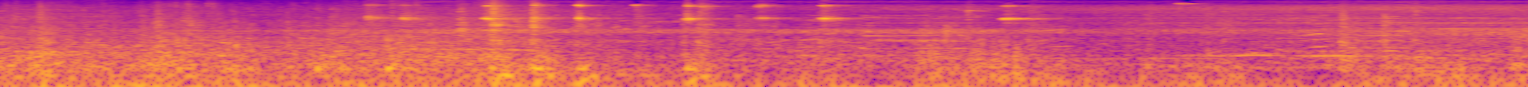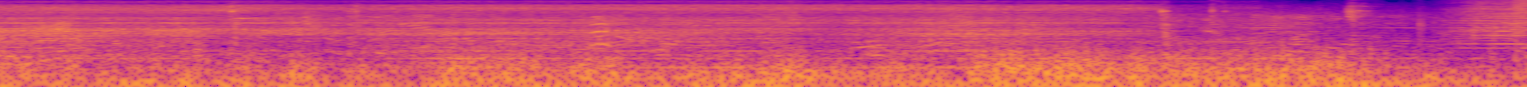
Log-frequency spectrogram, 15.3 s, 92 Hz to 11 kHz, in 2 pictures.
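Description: Zamperla Air Force 5 suspended family coaster car running along its steel track: a steady rumble of wheels on the rail and wind. Between about two and five seconds in come a run of sharp clicks and short high squeaks.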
